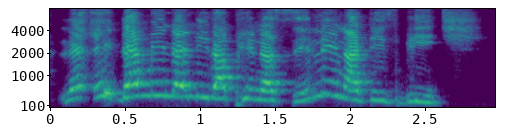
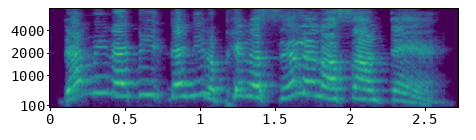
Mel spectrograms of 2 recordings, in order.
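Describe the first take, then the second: First: High-pitched mock Mexican accent. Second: Said in the usual way. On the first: Telling them they need penicillin, mock Mexican accent. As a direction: put on an exaggerated Mexican accent. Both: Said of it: "Let me say it in my damn Mexican voice".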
